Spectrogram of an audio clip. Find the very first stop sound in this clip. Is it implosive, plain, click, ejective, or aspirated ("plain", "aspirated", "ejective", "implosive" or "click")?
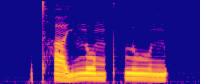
aspirated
